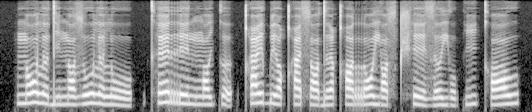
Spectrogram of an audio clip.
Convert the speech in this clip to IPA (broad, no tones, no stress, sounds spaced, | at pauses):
n ɔ l ə d i n ɒ z o l ə l o | kʰ ɛ r e n ŋ ɒ i̯ k ə | qʰ e ɓ e u̯ qʰ ɛ s ɒ d ə i̯ qʰ ɔ r ɔ j ɒ s t͡ʃʰ e z ə j o k i kʰ ɒ u̯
